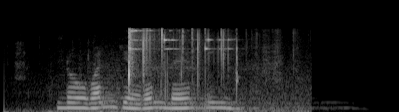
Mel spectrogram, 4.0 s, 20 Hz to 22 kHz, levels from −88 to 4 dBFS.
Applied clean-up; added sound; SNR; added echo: none; Shatter / Crushing; -3 dB; reverberation time 1.4 s.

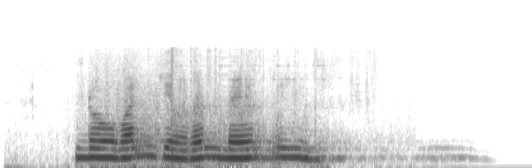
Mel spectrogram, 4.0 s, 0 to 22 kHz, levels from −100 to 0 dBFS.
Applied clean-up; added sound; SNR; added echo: neural separator model SepFormer DNS4.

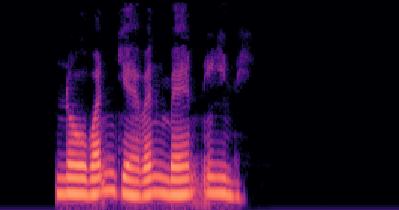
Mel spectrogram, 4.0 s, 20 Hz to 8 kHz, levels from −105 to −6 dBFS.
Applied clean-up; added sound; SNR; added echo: none; none; none; none.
